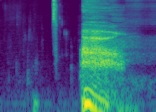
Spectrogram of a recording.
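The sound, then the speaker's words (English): A quick slurp of a sip of Shipyard Pumpkin Head Ale, a pumpkin beer, followed by a loud, breathy exhale with a low throaty tone that slowly fades. No one speaks. “One more sip for the boys.”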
